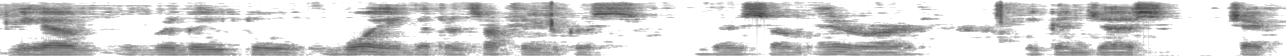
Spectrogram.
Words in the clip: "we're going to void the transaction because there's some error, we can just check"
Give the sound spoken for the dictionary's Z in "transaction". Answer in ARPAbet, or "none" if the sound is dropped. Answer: S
